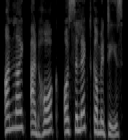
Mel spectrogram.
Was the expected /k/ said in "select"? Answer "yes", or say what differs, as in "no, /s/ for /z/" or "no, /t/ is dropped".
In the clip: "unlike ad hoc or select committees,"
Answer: yes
